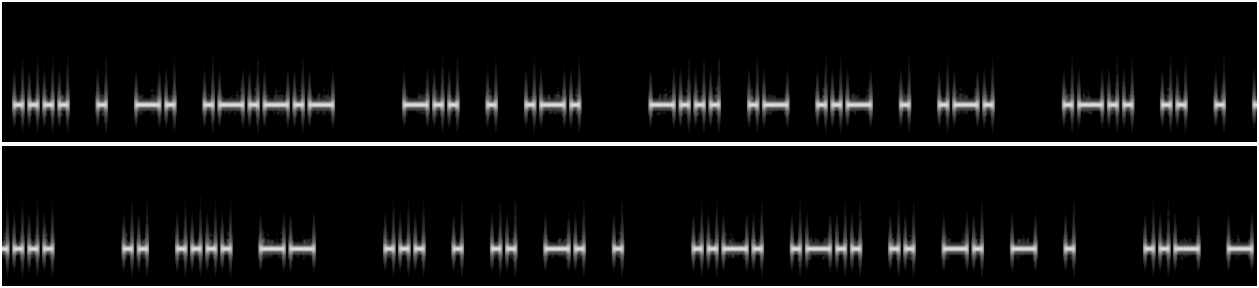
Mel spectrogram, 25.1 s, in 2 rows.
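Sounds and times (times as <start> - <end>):
CW Morse code beeps: 0.1 - 3.4, 4.0 - 4.6, 5.2 - 5.8, 6.5 - 10.0, 10.6 - 11.9, 12.5 - 13.1, 13.8 - 15.7, 16.4 - 18.8, 19.5 - 23.4, 24.0 - 25.0.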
